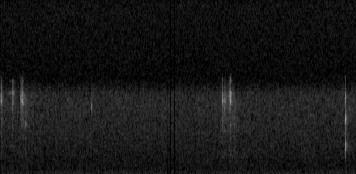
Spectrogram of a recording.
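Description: Near silence, broken by a few faint, short clicks: two near the start and a quick pair near the end.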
